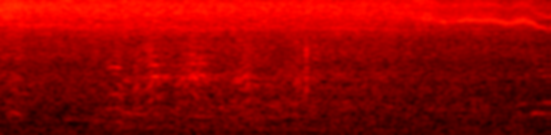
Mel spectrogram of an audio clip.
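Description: A steady, sharp hiss of air escaping from a leaking air mattress, high-pitched and continuous for about three seconds, tapering slightly toward the end. No voices.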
